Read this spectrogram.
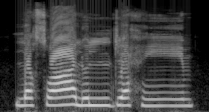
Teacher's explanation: साद हुरूफ तफ़ख़ीम में से भी है तो हमें उसे मुंह फुला के भारी आवाज़ में अदा करना है, जो कि उसके बाद मद्द अलिफ है और मद्द अलिफ अपने पीछे वाले हर्फ का हुक्म लेता है तफ़ख़ीम में और तरक़ीक़ में, तो हम साद को और मद्द अलिफ को दोनों को भारी आवाज़ में पढ़ेंगे। · हर्फ़ुल हा को हम हलक के दरमियान वाले हिस्से से अदा करेंगे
